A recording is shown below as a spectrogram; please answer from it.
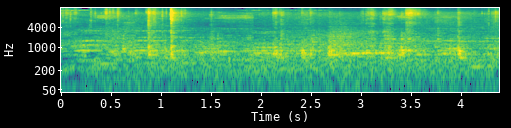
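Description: Faint handling sounds of a plastic motorcycle fuel pump assembly being worked out of the fuel tank opening: light clicks and knocks against the tank rim, the sharpest about a second in.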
